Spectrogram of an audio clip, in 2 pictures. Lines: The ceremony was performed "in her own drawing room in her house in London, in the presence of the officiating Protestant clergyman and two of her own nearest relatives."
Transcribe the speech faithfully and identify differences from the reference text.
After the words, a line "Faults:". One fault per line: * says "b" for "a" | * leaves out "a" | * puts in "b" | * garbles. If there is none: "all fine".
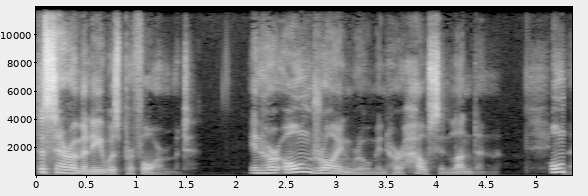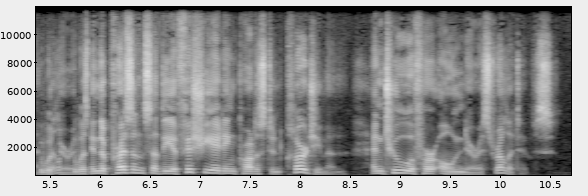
The ceremony was performed "in her own drawing room in her house in London, [garbled] in the presence of the officiating Protestant clergyman and two of her own nearest relatives."
Faults:
* garbles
